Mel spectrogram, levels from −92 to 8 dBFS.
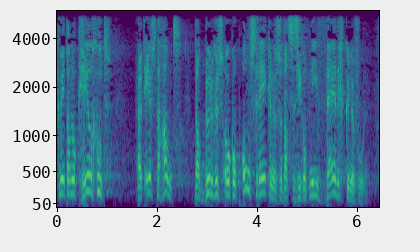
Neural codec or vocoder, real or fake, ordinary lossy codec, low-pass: none; real; none; 5.4 kHz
